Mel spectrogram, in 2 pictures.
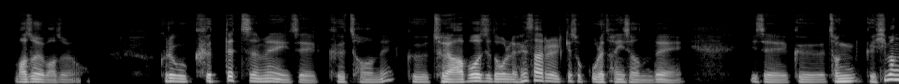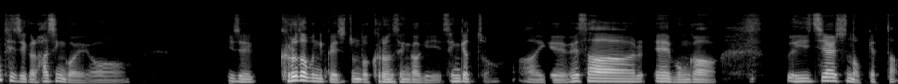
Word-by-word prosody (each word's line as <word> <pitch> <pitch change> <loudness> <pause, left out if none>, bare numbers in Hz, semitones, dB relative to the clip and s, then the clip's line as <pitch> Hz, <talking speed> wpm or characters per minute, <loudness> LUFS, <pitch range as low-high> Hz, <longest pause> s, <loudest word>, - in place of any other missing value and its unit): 맞아요, 120 -1 +3
맞아요. 105 +1 -7 0.8
그리고 140 -3 +2
그때쯤에 140 - 0
이제 105 -2 -5
그전에 115 - -6
그 115 -2 -5
저희 125 -3 +3
아버지도 140 +3 +4
원래 120 -1 +1
회사를 165 -3 +2
계속 135 -1 -7
오래 115 -1 +3
다니셨는데 110 -3 -3 0.7
이제 110 -5 -3
그 110 -2 -4
정 135 +3 +3
그 - - -4
희망퇴직을 175 - +2
하신 145 0 -1
거예요. 95 +1 -8 1.0
이제 130 -4 -3 0.2
그러다 190 +2 +8
보니까 135 -7 -1
이제 110 +3 -2
좀 130 -2 -2
더 110 -2 -1
그런 120 -1 0
생각이 110 -4 -4
생겼죠. 140 -1 -3 0.2
'아 110 -3 -8
이게 105 0 -4
회사에 140 -1 +4
뭔가 110 -1 -1 0.7
의지할 145 +4 +2
수는 150 -3 -2
없겠다.' - - -10
125 Hz, 300 characters per minute, -24 LUFS, 110-145 Hz, 1.0 s, 그러다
